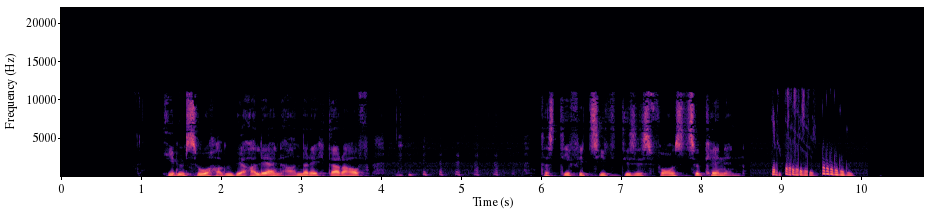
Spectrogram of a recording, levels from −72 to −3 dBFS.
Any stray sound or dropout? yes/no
yes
